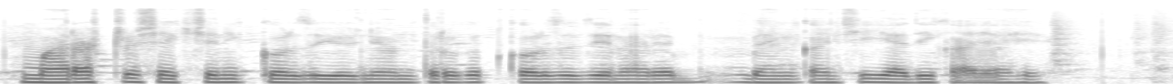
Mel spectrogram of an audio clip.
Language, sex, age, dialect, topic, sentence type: Marathi, male, 25-30, Standard Marathi, banking, question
